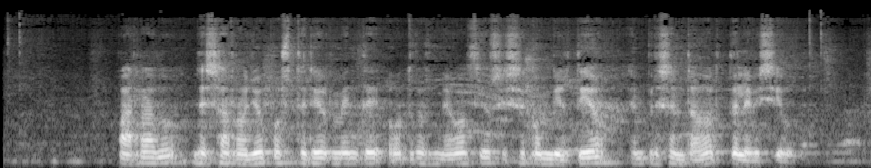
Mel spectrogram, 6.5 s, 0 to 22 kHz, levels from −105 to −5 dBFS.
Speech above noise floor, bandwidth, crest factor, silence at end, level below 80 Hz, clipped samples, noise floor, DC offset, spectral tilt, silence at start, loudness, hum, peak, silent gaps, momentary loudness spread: 32 dB; 14.5 kHz; 16 dB; 0.1 s; -64 dBFS; under 0.1%; -50 dBFS; under 0.1%; -4.5 dB/octave; 0.9 s; -19 LUFS; none; -4 dBFS; none; 6 LU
